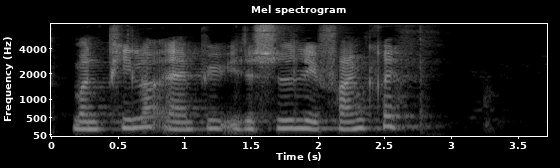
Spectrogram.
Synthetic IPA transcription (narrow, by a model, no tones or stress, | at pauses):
mɒnpʰilɐʔæɐe̝nb̥y̰ːʔid̥e̝syð̞ˠliəfʁɑ̈ŋɡ̥ʁi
